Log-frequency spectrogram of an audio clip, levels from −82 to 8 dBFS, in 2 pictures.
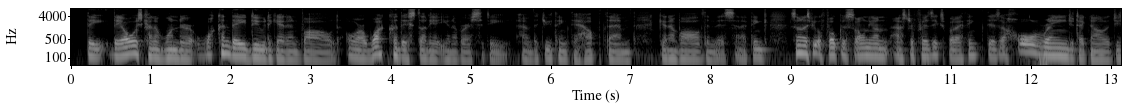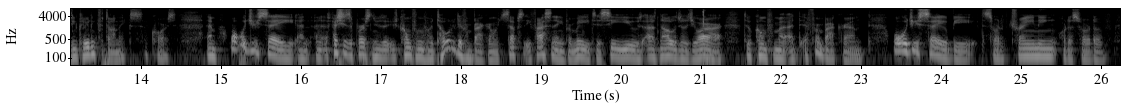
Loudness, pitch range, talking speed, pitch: -40 LUFS, 95-120 Hz, 250 wpm, 105 Hz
